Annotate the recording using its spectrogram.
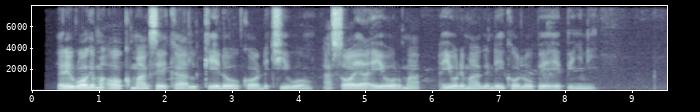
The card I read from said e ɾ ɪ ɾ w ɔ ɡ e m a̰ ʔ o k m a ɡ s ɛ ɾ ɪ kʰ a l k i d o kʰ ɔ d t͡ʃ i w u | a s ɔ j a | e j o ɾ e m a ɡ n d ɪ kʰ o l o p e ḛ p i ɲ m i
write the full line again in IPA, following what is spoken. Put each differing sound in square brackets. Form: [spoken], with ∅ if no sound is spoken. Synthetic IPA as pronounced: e ɾ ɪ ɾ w ɔ ɡ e m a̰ ʔ [ɔ] k m a ɡ s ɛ ɾ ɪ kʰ a l k [e] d o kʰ ɔ d t͡ʃ i w [o] | a s ɔ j a | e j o ɾ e m a ɡ n d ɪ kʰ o l o p e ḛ p i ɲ [n] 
